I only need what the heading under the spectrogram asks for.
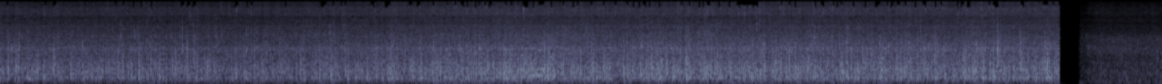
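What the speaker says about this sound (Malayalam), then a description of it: "മഴ ഏതാണ്ട് ശമിച്ച പോലെയായി" Steady, loud rain pours onto surfaces at a house among coconut trees, a constant dense patter with no voices, cutting out abruptly near the end.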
